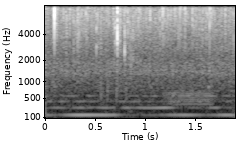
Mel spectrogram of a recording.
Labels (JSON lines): {"label": "biophony, midshipman", "recorder": "SoundTrap 500"}
{"label": "biophony, croak", "recorder": "SoundTrap 500"}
